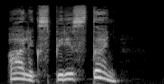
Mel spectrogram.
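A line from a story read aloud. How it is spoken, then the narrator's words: Breathless exhale. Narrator (Russian): выдохнула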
